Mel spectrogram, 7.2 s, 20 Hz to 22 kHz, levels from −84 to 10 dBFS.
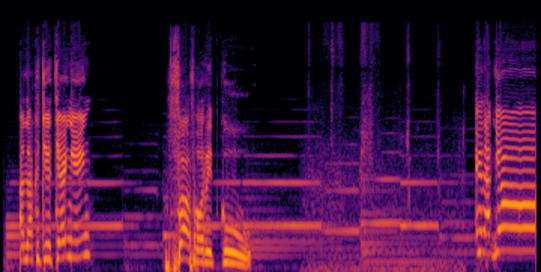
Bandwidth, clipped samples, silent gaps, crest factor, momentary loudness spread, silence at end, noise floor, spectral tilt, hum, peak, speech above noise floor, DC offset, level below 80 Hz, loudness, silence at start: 16 kHz; under 0.1%; none; 14 dB; 21 LU; 0.1 s; -41 dBFS; -4.5 dB/octave; none; -2 dBFS; 28 dB; under 0.1%; -36 dBFS; -14 LUFS; 0.05 s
